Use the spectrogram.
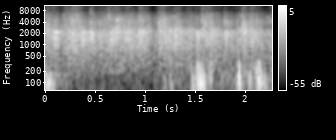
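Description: An audience breaks into sustained applause in honour of God: a dense, steady wash of many hands clapping at once, with a few scattered voices and low thumps mixed into the crowd noise.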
